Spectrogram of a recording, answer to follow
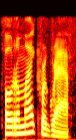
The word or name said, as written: photomicrograph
